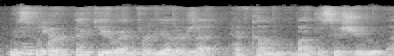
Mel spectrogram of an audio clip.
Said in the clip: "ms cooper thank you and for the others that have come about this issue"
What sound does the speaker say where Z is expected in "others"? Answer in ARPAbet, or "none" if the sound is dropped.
Z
